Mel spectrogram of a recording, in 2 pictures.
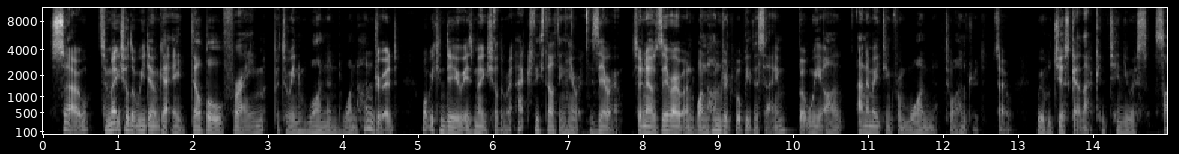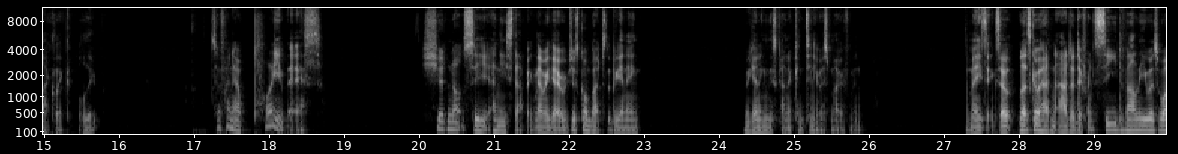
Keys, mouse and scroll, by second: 5.8-7.7 drag, 15.9 scroll down 2, 16.2 middle click, 17.1 shift+space, 22.1-25.2 middle drag, 26.2-27.5 middle drag, 27.5 scroll down 1, 27.7-29.6 middle drag, 29.6 scroll up 1, 29.8 middle click.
